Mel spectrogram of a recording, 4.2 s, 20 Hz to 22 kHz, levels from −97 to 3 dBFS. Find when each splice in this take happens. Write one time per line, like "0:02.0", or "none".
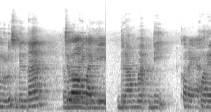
0:02.1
